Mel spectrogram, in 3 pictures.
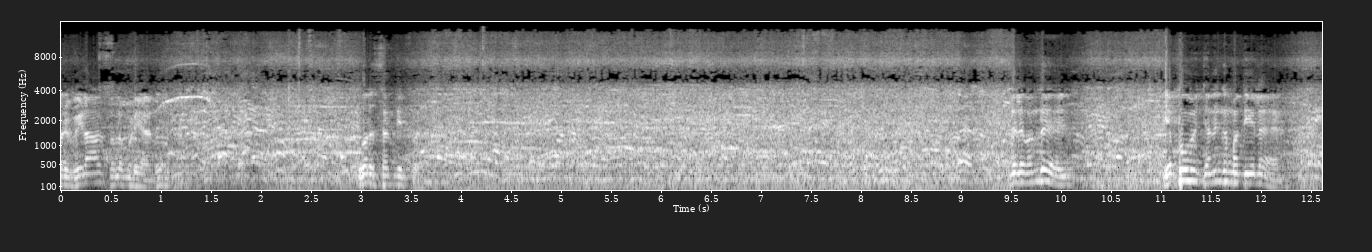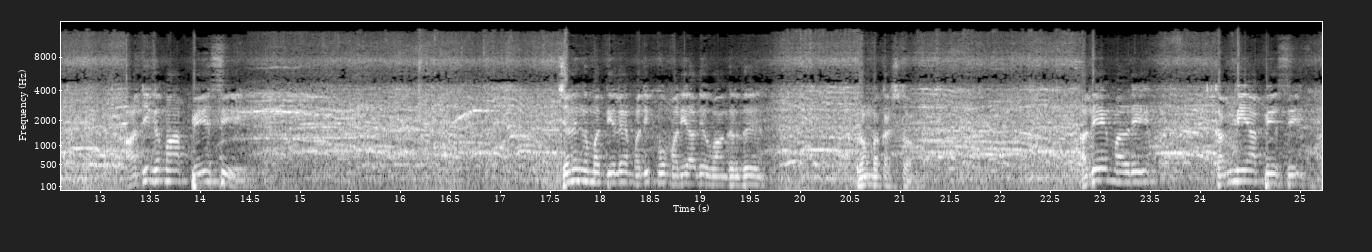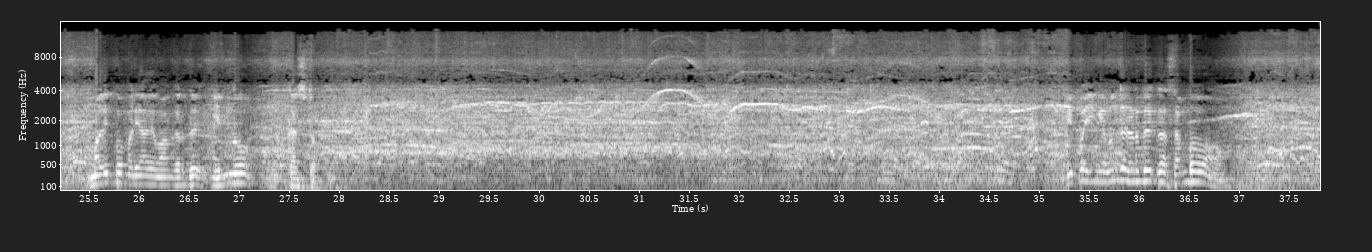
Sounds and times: Male speech, man speaking: 0.0 - 1.1, 3.0 - 3.7, 9.0 - 12.3, 13.3 - 14.6, 17.6 - 19.7, 20.6 - 21.2, 22.8 - 23.6, 24.2 - 27.9, 35.3 - 36.9.

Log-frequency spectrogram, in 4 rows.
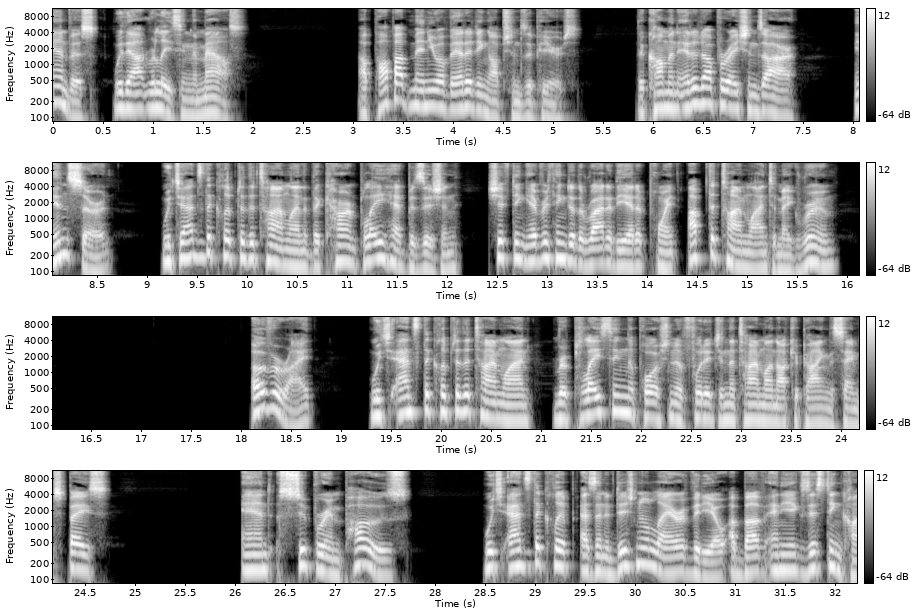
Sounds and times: Speech: 0.0 - 2.0, 3.1 - 15.9, 18.1 - 24.8, 26.1 - 27.8, 28.5 - 32.2.

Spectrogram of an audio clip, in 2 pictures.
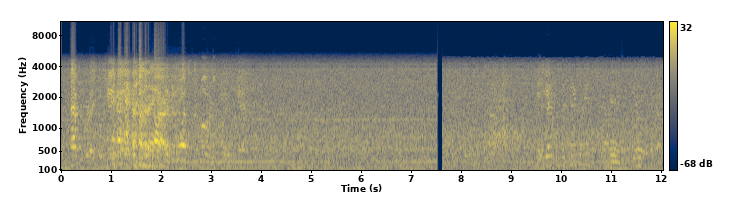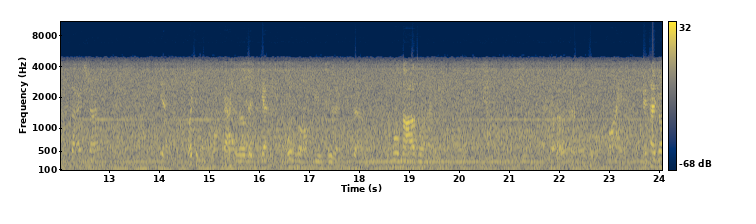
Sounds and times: Heavy engine (low frequency): 0.0 - 24.0
Speech: 0.2 - 3.8, 14.0 - 19.6, 21.8 - 24.0.

